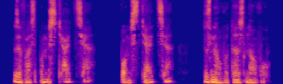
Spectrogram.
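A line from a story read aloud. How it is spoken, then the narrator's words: Almost silent whisper. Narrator (Ukrainian): шепотів він майже беззвучно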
